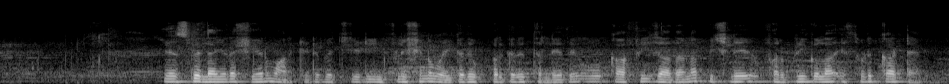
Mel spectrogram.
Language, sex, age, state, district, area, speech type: Dogri, male, 30-45, Jammu and Kashmir, Jammu, rural, spontaneous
